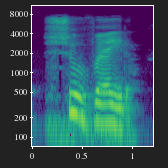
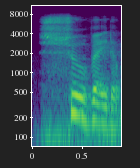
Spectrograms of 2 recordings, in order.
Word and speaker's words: chuveiro: CH, aquí hay que tener en cuenta esta pronunciación, va a ser chave, chuveiro. No tiene sonido de chancho, ¿sí? No existe sonido chancho, es chave, chuveiro, va a sonar sh, ¿sí?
